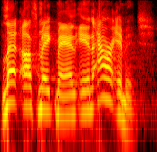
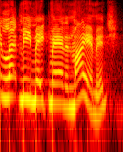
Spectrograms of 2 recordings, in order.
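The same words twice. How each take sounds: First: "Let us make man in our image" slow and weighty, landing on "our"; the true quote, slowed, leaning on "us" and "our"; slow, deliberate stress on "us" and "our"; right version. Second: "Let me make man in my image" pitched much higher, "me" and "my" stressed; the wrong line, raised high and pointed; wrong version. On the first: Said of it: "What did he say?". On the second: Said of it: "But he didn't say". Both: Shown as a demonstration.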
